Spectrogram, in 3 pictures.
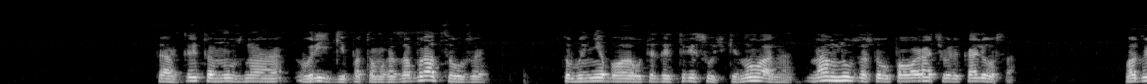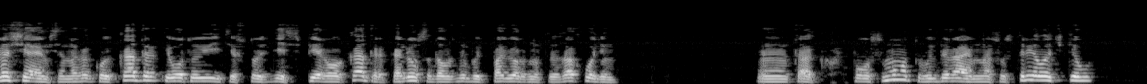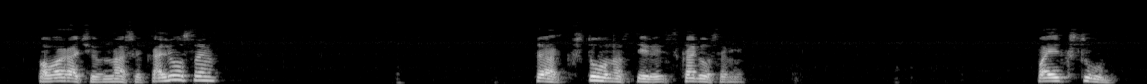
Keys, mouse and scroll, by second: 11.8 click, 15.8 click, 18.1-20.0 drag, 22.6-27.2 drag, 32.0 click.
